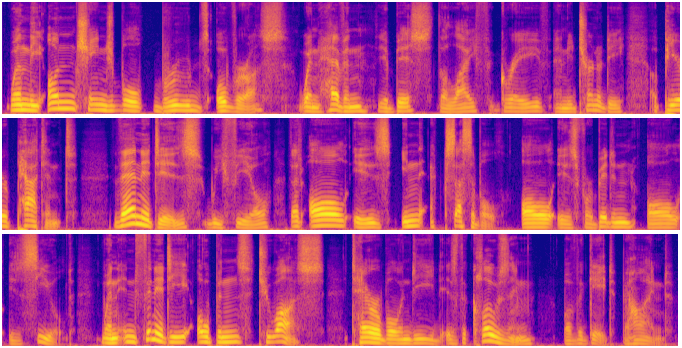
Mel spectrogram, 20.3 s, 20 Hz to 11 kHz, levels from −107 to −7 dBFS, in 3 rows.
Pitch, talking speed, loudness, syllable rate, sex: 125 Hz, 130 wpm, -20 LUFS, 4.2 syllables/s, male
